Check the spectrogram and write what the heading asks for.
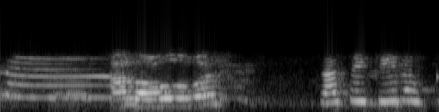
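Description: A young child's high-pitched, drawn-out vocal call lasting about a second, its pitch held level at first and then wavering.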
